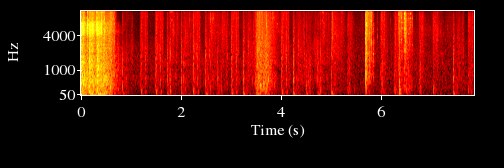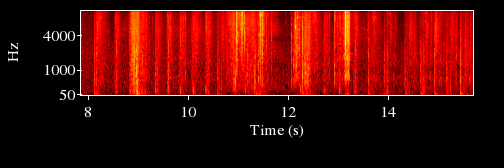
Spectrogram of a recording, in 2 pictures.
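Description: Footsteps run over grass and dirt.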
